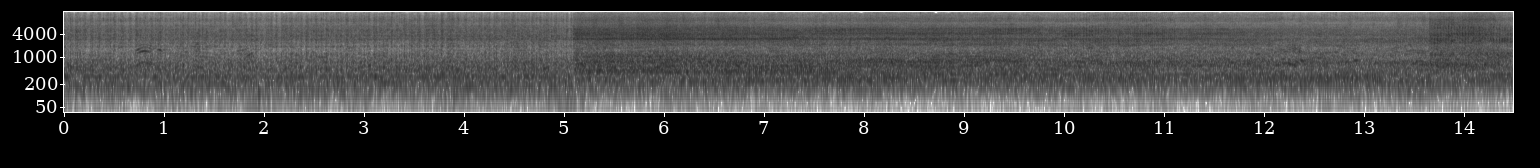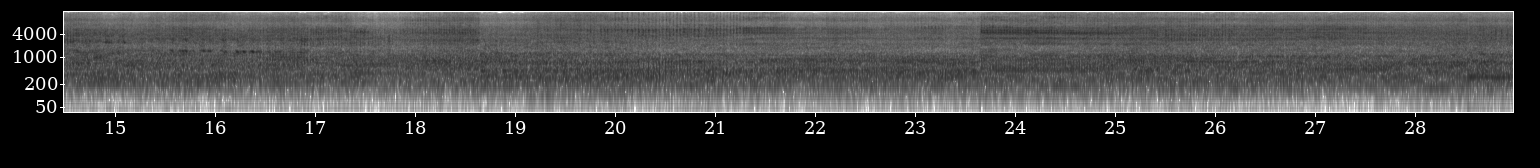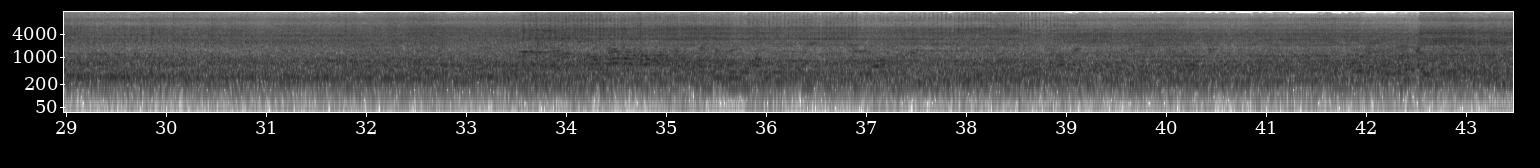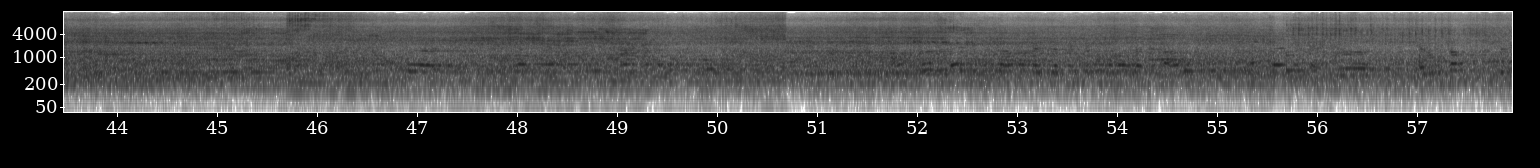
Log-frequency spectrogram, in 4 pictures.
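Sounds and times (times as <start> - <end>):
small motorbike engines passing: 0.0 - 57.9.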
